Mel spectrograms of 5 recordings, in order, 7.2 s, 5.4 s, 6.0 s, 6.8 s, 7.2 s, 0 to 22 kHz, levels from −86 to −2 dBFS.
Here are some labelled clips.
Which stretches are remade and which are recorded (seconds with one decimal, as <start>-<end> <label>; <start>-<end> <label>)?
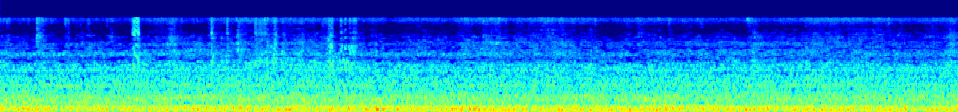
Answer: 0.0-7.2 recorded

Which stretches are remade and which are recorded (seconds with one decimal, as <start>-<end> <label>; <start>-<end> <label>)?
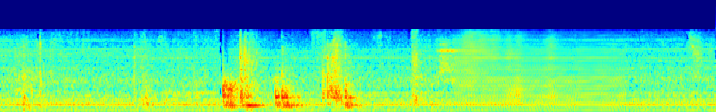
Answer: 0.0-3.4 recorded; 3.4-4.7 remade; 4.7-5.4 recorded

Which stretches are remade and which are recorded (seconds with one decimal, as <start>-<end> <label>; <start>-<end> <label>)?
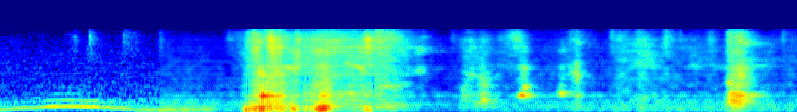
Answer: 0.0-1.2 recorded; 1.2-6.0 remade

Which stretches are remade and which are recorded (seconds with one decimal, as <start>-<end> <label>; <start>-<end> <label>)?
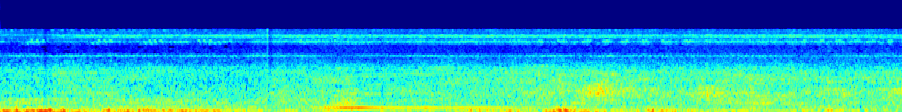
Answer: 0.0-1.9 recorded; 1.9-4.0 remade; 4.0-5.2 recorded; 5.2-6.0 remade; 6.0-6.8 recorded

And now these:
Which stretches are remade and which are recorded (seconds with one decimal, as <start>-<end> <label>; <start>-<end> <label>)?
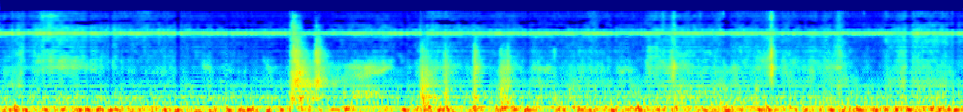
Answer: 0.0-7.2 remade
